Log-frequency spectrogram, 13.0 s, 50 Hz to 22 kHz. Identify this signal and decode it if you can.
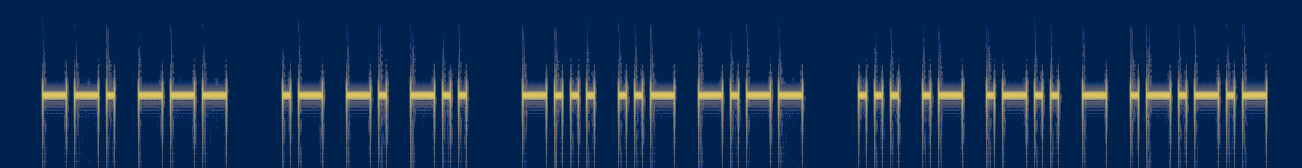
Morse code, heard as a keyed tone, about 15 wpm, 700 Hz. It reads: GO AND BUY SALT.
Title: Sentences from Top 1000 Words - Review Part 5 - 15wpm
